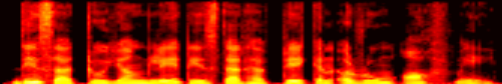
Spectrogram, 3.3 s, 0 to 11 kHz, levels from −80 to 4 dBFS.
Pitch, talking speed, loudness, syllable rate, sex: 245 Hz, 215 wpm, -17 LUFS, 5.1 syllables/s, female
